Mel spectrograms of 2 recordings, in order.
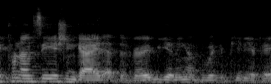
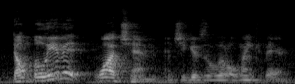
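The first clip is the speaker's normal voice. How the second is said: ordinary talk, nothing marked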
